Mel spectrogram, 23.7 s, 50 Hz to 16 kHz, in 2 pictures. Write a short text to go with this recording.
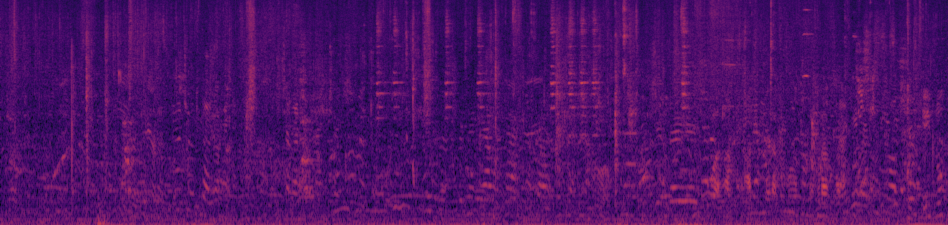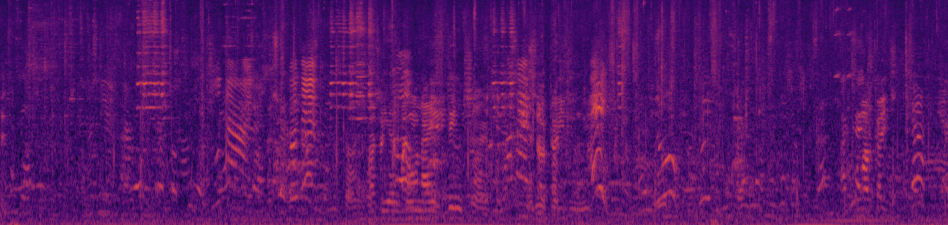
This recording was captured with a Sony PCM-D100 at the city marketplace on a Friday when the usual market trade was taking place.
